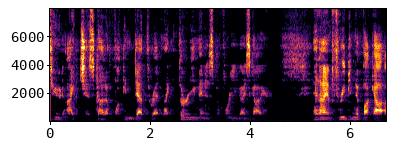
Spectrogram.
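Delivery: low, hushed murmur with voice kept down. Retelling what they said to the cop once she walked away: low voice. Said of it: "talking to the cop like in a low voice".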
